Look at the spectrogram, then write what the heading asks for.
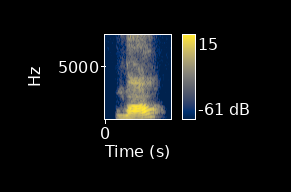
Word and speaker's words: law: Law? You don't have to pronounce the W letter at the end, so it's supposed to be law.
